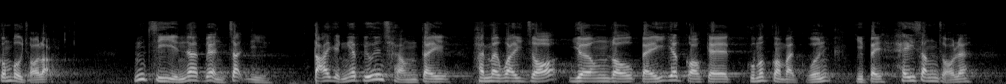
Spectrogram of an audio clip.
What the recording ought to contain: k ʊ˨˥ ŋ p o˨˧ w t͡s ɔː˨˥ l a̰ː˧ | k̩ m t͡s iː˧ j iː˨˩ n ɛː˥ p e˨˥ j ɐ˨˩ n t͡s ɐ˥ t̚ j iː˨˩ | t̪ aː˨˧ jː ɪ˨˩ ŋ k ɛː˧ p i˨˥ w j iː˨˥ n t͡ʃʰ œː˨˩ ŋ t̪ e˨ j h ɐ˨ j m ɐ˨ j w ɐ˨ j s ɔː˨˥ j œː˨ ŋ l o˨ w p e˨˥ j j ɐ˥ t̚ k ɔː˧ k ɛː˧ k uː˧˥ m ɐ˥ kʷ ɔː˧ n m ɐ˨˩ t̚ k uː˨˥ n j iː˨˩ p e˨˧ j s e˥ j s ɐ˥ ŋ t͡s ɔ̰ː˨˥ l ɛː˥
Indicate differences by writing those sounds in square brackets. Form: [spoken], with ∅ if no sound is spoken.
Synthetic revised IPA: k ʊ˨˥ ŋ p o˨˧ w t͡s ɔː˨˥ l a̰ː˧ | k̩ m t͡s iː˧ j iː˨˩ n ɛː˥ p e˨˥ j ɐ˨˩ n t͡s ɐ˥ t̚ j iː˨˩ | t̪ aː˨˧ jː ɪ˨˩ ŋ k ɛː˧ p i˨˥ w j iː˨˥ n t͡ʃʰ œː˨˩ ŋ t̪ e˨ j h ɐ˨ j m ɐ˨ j w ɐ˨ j [t͡s] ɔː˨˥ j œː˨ ŋ l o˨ w p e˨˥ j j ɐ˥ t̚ k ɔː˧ k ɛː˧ k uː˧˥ m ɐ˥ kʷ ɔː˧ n m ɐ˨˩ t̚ k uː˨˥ n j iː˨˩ p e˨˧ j [h] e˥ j s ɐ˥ ŋ t͡s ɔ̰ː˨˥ l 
